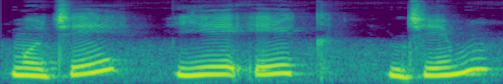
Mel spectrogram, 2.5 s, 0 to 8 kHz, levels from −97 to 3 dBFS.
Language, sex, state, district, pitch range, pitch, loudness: Hindi, female, Maharashtra, Mumbai Suburban, 220-275 Hz, 245 Hz, -11 LUFS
